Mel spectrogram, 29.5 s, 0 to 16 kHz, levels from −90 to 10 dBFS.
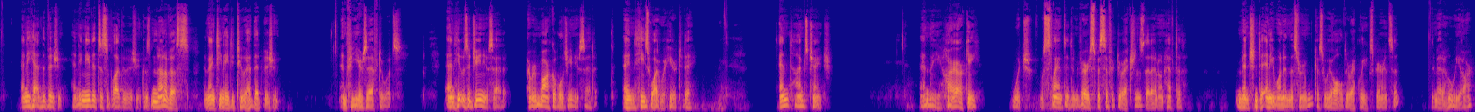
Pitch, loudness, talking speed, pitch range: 130 Hz, -22 LUFS, 160 wpm, 120-140 Hz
